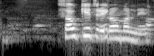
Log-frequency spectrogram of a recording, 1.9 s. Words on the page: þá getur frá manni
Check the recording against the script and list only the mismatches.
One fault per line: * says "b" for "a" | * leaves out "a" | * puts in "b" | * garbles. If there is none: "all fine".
all fine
